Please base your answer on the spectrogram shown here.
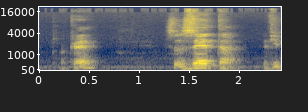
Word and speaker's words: zeta: But in classical studies, normally, this is actually pronounced as a double consonant. Z, z. Okay? So zeta.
